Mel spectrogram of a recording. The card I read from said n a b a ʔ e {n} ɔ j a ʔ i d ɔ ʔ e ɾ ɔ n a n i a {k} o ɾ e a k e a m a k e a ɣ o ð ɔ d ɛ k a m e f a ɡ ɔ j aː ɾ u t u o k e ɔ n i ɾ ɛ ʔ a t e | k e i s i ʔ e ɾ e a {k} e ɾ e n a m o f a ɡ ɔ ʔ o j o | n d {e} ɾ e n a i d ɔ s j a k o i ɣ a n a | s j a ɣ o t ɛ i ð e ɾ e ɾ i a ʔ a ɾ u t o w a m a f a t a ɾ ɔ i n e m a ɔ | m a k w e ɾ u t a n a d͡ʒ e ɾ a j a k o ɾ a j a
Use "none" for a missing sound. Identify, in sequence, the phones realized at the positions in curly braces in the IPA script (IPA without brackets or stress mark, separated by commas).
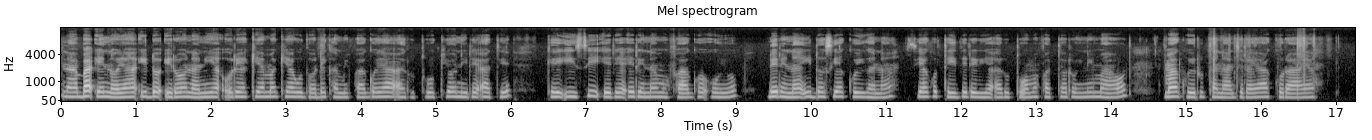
n, ʔ, ʔ, e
